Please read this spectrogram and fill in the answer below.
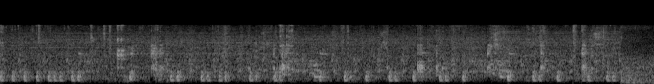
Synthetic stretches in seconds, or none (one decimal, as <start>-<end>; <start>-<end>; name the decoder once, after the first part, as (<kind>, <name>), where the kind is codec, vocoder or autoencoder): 1.2-3.5 (vocoder, Vocos)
